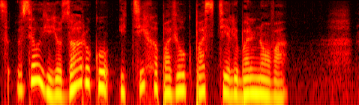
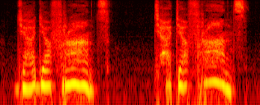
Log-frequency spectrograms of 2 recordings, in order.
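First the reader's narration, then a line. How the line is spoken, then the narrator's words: Whisper. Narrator (Russian): прошептала она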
